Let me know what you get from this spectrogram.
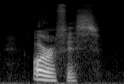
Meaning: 1. A mouth or aperture, such as of a tube, pipe, etc.; an opening 2. One of the natural external openings of the human or animal body 3. A stupid or objectionable person
- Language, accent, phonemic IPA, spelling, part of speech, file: English, US, /ˈɔɹəfɪs/, orifice, noun, En-us-orifice.ogg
